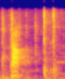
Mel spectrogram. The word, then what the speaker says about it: 닭: 마찬가지로 닭. 이거 같은 경우 리을 기역이 어떻게 발음됐나요? 그렇죠. 기역으로 발음 났죠.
